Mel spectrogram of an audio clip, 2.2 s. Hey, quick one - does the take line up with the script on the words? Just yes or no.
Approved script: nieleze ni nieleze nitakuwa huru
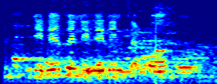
no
